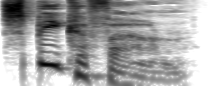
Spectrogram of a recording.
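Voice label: "speakerphone", British English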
